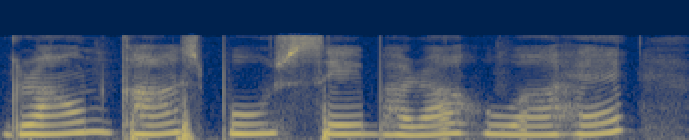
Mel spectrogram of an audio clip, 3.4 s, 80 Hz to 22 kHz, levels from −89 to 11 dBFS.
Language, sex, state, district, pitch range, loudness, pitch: Hindi, female, Assam, Kamrup Metropolitan, 250-275 Hz, -16 LUFS, 260 Hz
